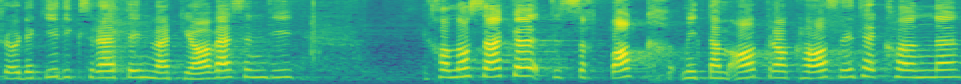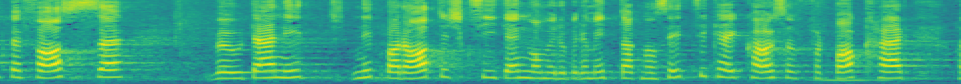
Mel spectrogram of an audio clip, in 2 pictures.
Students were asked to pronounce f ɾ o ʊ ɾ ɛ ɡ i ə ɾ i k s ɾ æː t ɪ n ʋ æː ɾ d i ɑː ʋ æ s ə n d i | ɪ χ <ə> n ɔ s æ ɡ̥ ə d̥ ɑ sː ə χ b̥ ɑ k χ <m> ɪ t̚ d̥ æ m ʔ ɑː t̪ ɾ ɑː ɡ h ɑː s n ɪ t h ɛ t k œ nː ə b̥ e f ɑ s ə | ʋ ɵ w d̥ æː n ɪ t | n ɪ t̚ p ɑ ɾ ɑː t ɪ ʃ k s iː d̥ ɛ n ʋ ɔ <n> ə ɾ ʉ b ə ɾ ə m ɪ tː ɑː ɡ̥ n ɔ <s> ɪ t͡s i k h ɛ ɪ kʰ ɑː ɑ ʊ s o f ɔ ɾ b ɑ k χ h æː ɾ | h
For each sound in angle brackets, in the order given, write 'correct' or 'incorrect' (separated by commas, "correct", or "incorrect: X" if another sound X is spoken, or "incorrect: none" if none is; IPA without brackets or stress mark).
incorrect: ɑ, correct, incorrect: m, correct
